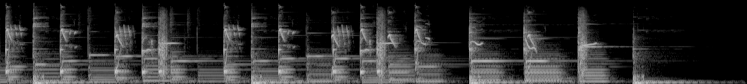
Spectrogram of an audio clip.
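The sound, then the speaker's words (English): Canaries chirp brightly back and forth in a quick, bouncy rhythm over a jingly tune with deep bass notes, loud, with no talking. “Canary skip beats 2-4. The birds talk about each other, they have enjoyed their conversation.”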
